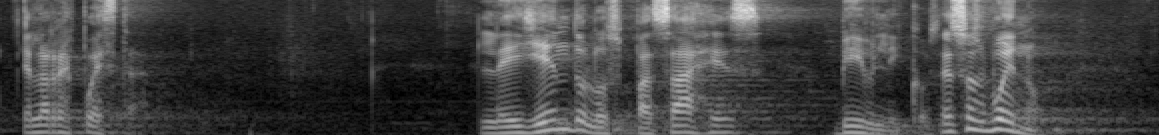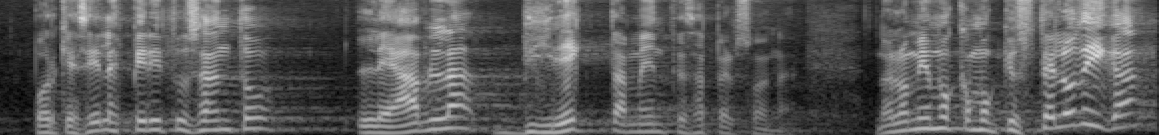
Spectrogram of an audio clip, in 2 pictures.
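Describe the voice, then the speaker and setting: A man with a Salvadoran Spanish accent leads a Bible study seminar, his voice sitting a little high for a man. He speaks earnestly, repeats his key phrases and keeps putting questions to the class. The sound carries a long reverb from a large hall. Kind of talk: seminar teaching.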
